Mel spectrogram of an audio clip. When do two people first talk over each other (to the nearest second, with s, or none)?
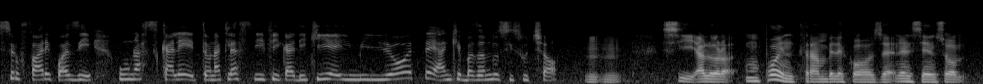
none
